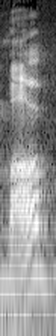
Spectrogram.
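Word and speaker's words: MAWB: The player's name was Mob, I believe, M-A-W-B, so I think it's pronounced Mob. We're going to go with Mob anyway.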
